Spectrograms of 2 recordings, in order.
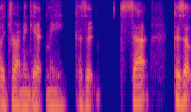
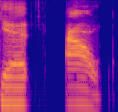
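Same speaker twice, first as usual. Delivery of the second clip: monstrous voice, louder; 8 dB louder than usual. Retelling what she heard someone say from under the building, in a monstrous voice. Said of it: "in a monstrous voice".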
